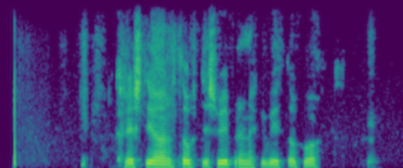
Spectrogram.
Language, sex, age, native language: Icelandic, male, 13, Icelandic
